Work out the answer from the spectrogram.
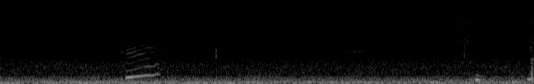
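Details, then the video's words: Brief rising meow from Mameow, a returning street cat neutered under TNR, sliding upward in pitch for under half a second, followed by quiet low background rumble and a few faint clicks. "마묘는 컴백 홈 했어요(Mameow is back!)"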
